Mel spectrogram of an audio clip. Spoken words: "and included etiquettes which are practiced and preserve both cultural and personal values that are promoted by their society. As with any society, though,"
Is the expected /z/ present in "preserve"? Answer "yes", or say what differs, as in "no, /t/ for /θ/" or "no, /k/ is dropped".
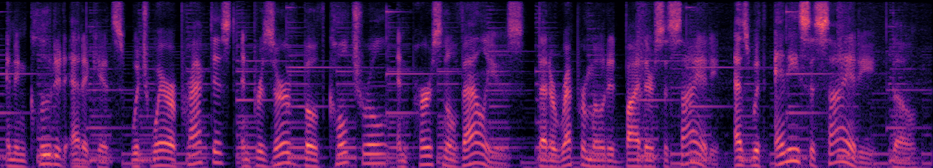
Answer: yes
